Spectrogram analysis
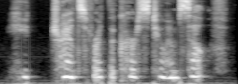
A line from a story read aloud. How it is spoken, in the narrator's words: Lan Zicui whispers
